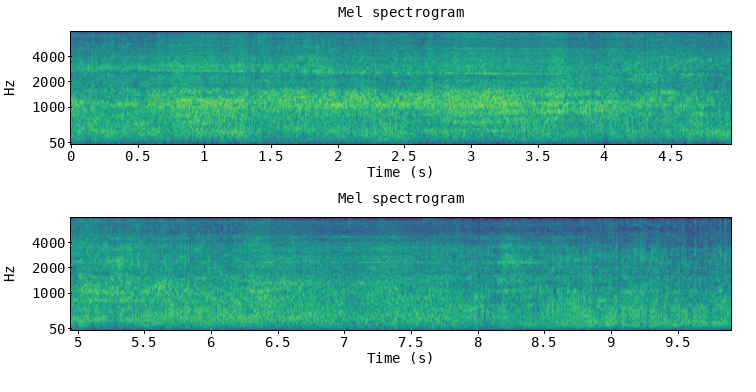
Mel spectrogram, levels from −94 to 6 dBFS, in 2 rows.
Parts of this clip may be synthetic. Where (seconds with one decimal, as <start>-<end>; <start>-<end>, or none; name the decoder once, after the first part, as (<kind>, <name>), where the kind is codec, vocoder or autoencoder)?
0.0-0.8 (vocoder, HiFi-GAN); 1.3-2.8; 3.7-6.3; 7.8-9.9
